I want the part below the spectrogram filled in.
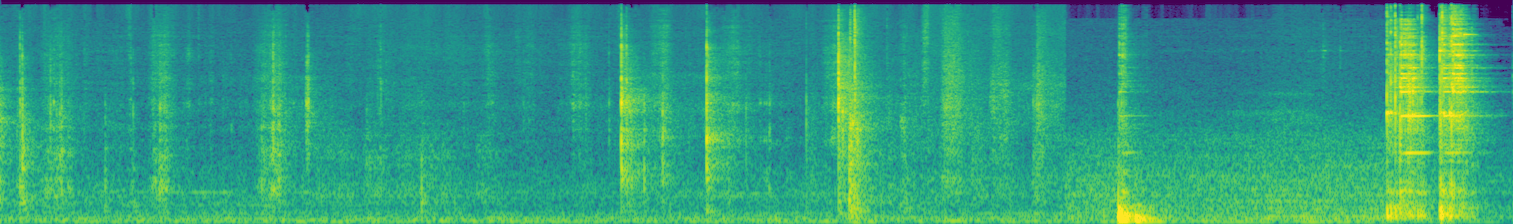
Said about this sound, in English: removing the shock from your bike with the appropriate hex wrenches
